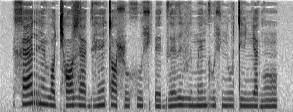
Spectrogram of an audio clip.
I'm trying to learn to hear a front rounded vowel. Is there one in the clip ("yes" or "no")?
no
